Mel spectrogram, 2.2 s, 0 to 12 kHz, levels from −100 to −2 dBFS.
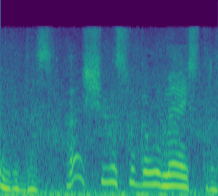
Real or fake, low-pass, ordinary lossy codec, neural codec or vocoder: real; 7.2 kHz; AAC, 32 kbps; none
